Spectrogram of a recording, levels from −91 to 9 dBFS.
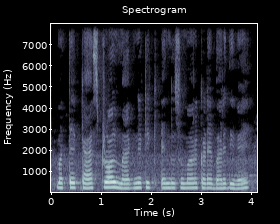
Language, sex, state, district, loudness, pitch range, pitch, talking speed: Kannada, female, Karnataka, Bangalore, -16 LUFS, 210-230 Hz, 220 Hz, 100 wpm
